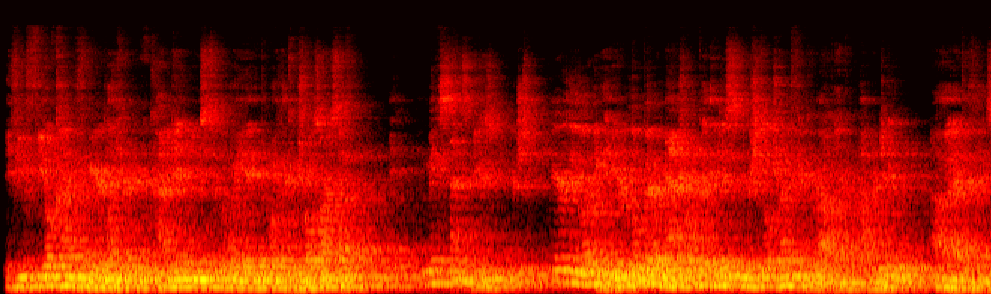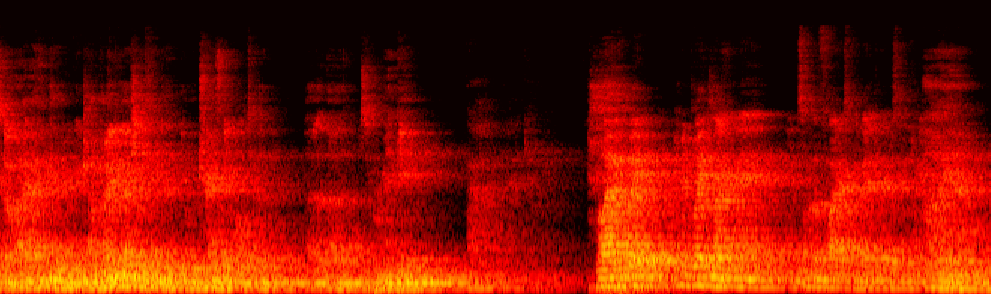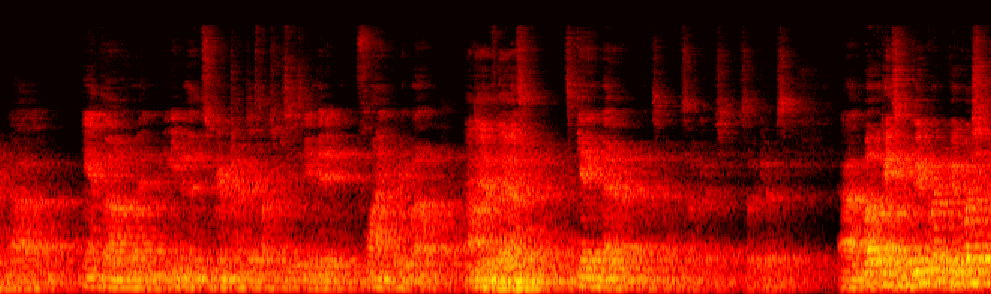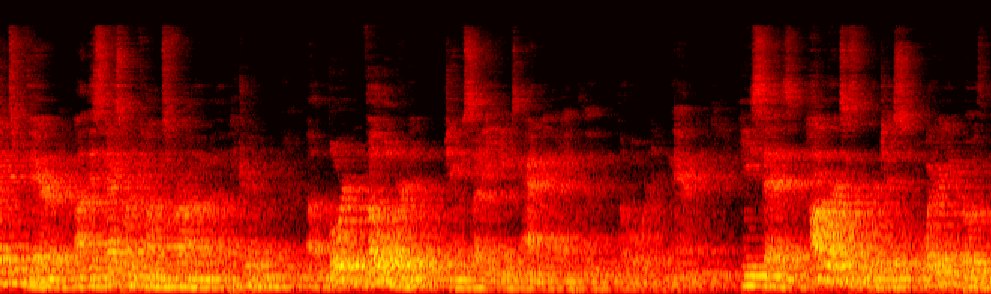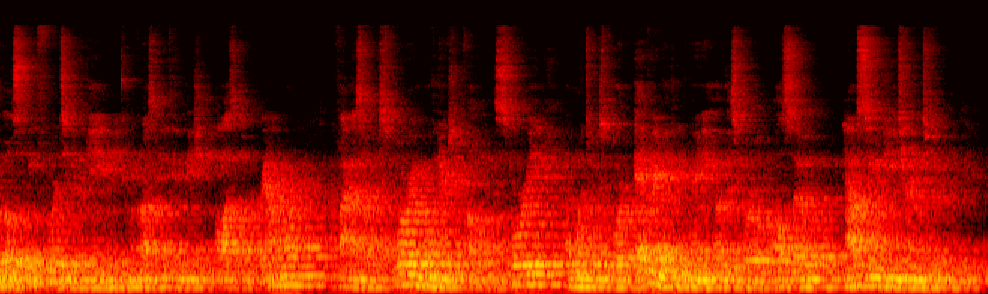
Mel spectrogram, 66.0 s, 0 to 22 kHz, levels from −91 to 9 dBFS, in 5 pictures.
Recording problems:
room echo; strong; dies away in 2.5 s
off-mic speech; far

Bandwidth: 15 kHz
